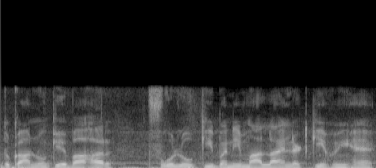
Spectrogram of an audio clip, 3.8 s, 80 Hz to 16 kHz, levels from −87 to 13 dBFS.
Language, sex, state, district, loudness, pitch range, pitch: Hindi, male, Uttar Pradesh, Lalitpur, -16 LUFS, 110-125 Hz, 120 Hz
